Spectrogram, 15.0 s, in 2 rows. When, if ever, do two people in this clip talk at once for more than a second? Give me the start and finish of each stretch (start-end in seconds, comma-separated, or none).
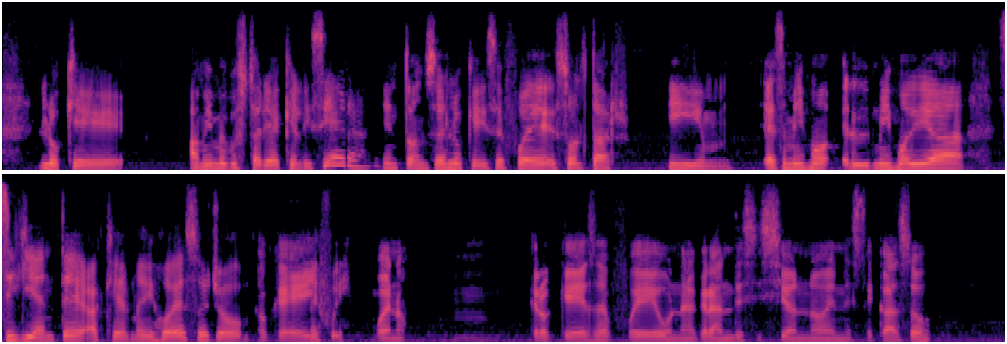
none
